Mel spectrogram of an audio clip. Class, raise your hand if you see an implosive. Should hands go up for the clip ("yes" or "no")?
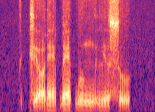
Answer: yes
